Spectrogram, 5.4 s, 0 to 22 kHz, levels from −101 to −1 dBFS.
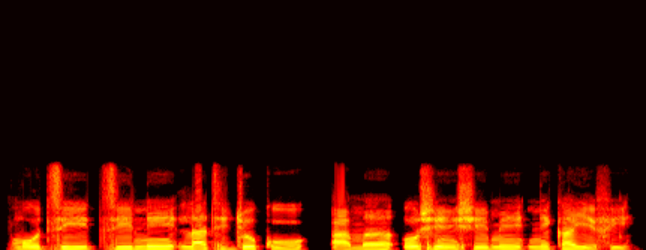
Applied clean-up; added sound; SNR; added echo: neural mask model DeepFilterNet 3.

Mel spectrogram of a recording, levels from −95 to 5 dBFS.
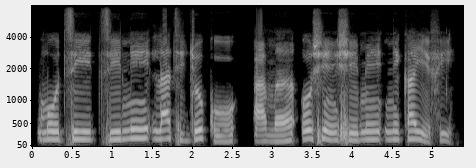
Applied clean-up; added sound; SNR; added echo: neural mask model Resemble Enhance denoiser.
